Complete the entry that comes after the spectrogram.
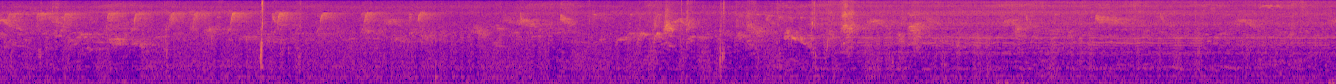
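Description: Birds calling in the trees: a run of short, high notes repeated evenly two or three times a second for the first few seconds, then scattered chirps, over a steady low outdoor rumble. A single sharp click comes about two and a half seconds in.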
